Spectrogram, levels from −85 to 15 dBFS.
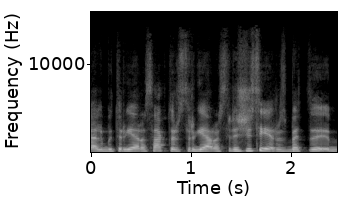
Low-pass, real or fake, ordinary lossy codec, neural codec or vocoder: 14.4 kHz; fake; MP3, 96 kbps; autoencoder, 48 kHz, 128 numbers a frame, DAC-VAE, trained on Japanese speech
